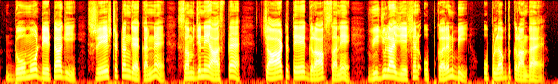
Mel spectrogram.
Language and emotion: Dogri, neutral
